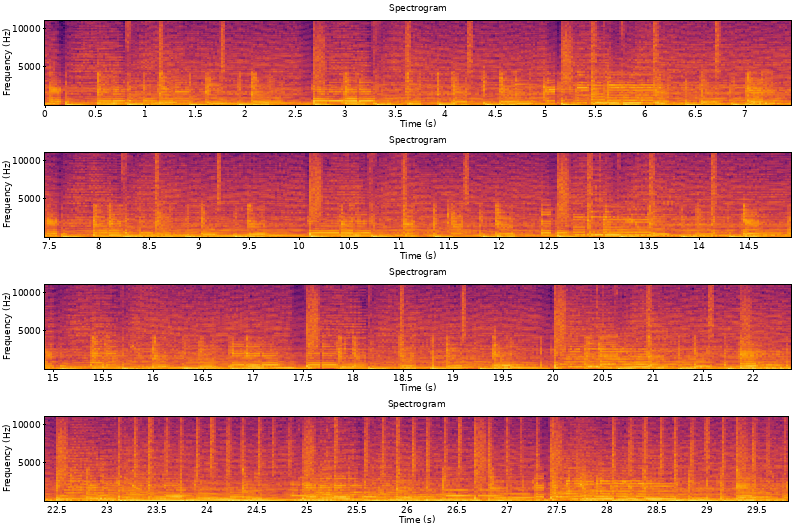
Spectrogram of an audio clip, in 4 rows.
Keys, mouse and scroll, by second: 0.4 click, 0.7 click, 1.3 alt+d, 2.2 click, 3.2 middle click, 3.2 g, 3.6 click, 3.8-5.5 middle drag, 5.5 click, 5.9 click, 6.4-7.6 middle drag, 6.8 alt+d, 7.6 r, 9.0 click, 9.4 g, 11.7 click, 13.8-15.6 middle drag, 15.0 s, 15.6 click, 16.0 alt+d, 16.5 click, 16.8 r, 17.3 click, 17.4 s, 18.1 click, 18.9 click, 19.5 click, 20.0 alt+d, 20.6 r, 21.4 click, 23.2 click, 23.9 alt+d, 25.1 click, 25.3 r, 26.6 click, 27.6-28.9 middle drag, 27.6 g, 28.9 click, 29.1 shift+Tab, 29.4-29.8 middle drag.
